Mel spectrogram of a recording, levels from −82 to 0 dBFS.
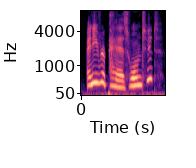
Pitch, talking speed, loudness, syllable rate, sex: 275 Hz, 140 wpm, -14 LUFS, 6.5 syllables/s, female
